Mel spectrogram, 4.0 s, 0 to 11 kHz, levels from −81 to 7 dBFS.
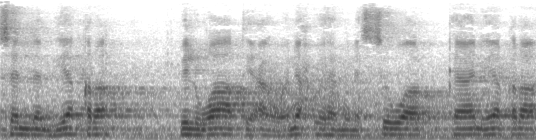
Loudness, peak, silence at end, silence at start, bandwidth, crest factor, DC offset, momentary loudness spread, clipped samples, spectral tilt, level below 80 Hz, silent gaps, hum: -20 LUFS; -4 dBFS; 0 s; 0 s; 10 kHz; 14 dB; under 0.1%; 5 LU; under 0.1%; -6.5 dB/octave; -38 dBFS; none; none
